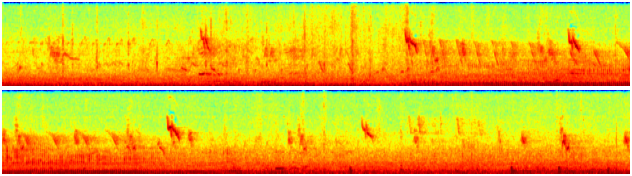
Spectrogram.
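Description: Small birds chirping over quiet outdoor ambience: short high chirps that drop in pitch, about one a second.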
